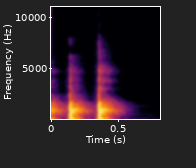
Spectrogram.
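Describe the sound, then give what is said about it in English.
Two firm knocks on a door in quick succession, fairly loud, each with a short resonant decay, followed by silence. No voices. “Knock, knock.”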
